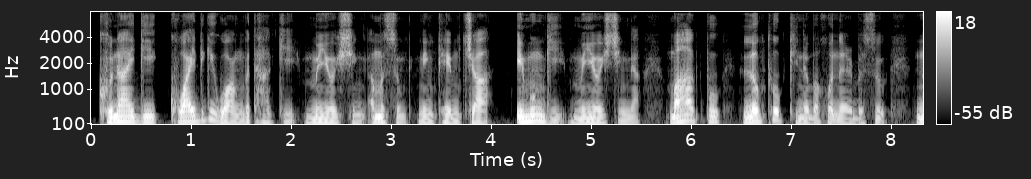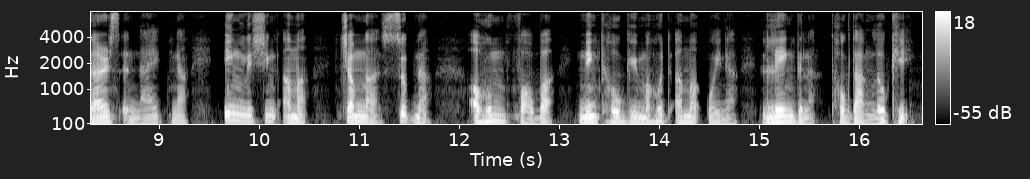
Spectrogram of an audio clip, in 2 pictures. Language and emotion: Manipuri, neutral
